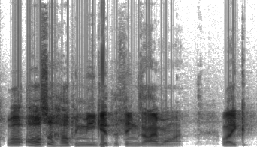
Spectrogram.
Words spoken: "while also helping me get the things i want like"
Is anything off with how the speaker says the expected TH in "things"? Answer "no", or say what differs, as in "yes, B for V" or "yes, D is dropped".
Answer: no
